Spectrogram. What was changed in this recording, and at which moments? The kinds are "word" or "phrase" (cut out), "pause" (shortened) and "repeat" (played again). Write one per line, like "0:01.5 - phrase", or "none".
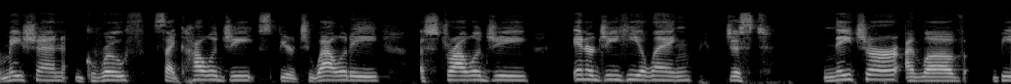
0:01.5 - pause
